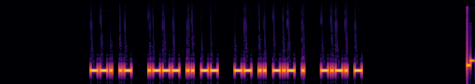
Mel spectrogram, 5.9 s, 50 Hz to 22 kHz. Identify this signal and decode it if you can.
Morse code, heard as a keyed tone, about 40 wpm, 700 Hz. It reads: GA JIM MIKE CT
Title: K1USN SST QSO Practice - 40wpm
